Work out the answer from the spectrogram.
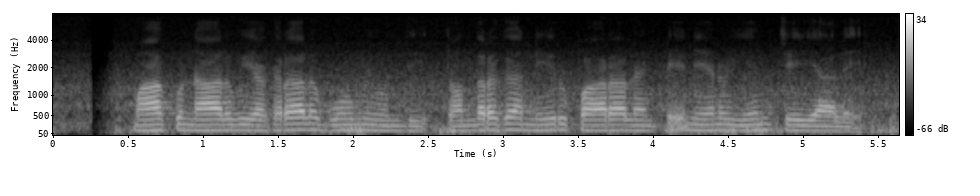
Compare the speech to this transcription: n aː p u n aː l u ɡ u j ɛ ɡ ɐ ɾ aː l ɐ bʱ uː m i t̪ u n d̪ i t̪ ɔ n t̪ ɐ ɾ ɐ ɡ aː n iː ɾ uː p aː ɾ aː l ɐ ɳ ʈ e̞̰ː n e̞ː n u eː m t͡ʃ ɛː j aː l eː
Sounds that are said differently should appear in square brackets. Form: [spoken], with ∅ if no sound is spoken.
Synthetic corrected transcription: [m] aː [k] u n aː l u ɡ u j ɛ [k] ɐ ɾ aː l ɐ bʱ uː m i [∅] u n d̪ i t̪ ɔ n [d̪] ɐ ɾ ɐ ɡ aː n iː ɾ [u] p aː ɾ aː l ɐ ɳ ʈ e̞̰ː n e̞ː n u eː m t͡ʃ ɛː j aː l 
